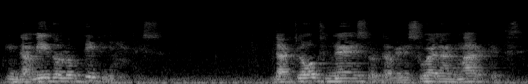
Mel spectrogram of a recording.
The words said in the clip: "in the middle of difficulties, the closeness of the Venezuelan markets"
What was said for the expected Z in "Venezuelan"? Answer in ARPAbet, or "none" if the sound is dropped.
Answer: S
